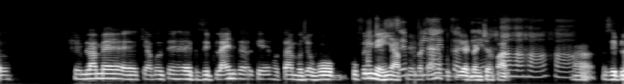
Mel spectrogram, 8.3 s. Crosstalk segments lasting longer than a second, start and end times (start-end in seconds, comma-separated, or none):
4.9-6.8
